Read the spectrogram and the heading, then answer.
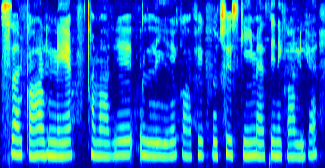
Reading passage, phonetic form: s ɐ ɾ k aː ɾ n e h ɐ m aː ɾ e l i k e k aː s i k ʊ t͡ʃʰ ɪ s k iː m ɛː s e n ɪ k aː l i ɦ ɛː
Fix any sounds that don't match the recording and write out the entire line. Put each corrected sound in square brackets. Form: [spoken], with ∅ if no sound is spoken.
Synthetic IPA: s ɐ ɾ k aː ɾ n e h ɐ m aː ɾ e l i [∅] e k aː [f] i k ʊ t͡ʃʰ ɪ s k iː m ɛː s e n ɪ k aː l i ɦ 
